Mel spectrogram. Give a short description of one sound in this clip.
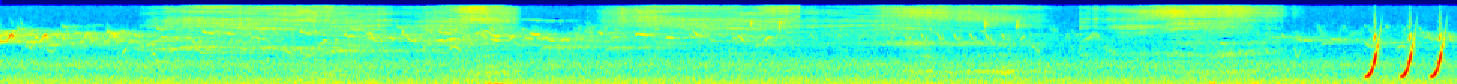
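A thin stick scrapes through sand.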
